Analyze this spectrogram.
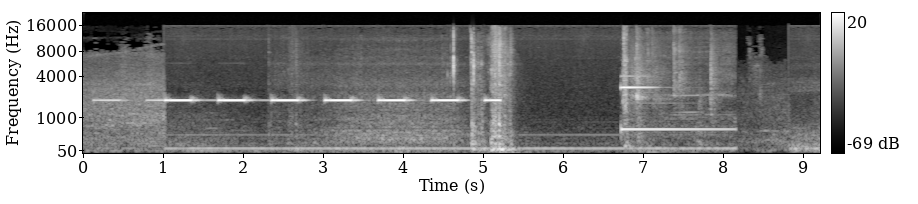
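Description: A tram's electric motor hums steadily.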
